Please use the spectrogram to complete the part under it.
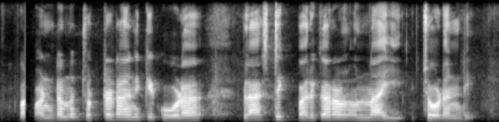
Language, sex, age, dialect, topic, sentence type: Telugu, male, 18-24, Utterandhra, agriculture, statement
